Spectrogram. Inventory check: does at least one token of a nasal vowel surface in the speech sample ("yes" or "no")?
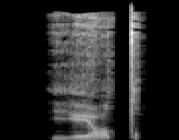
no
